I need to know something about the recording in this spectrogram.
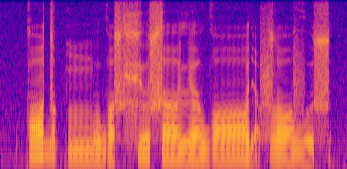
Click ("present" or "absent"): absent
